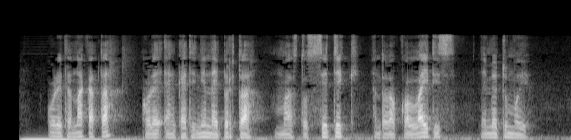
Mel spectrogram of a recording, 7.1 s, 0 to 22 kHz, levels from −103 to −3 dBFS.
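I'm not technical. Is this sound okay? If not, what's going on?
No. The voice sounds rough and grainy from start to finish, with a hiss in the gaps between its tones and almost nothing above about 7.8 kHz, so it lacks crispness. This is plainly audible damage from low-delay AAC compression, likely the kind video-call apps use to keep conversation lag short. It works on very short slices of sound, which capture a voice's pitch poorly, and here it was squeezed too hard.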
